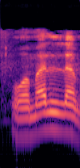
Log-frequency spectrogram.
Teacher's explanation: نون ساکن کے بعد لام ہے، ادغام ہو جائے گا، میم لام سے مل جائے گا. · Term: ادغام کامل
